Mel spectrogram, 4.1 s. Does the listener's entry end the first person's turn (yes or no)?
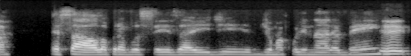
yes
